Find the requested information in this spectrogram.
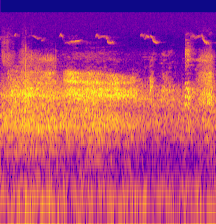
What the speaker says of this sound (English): got some ravens and crows, and then you got I think they're ravens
